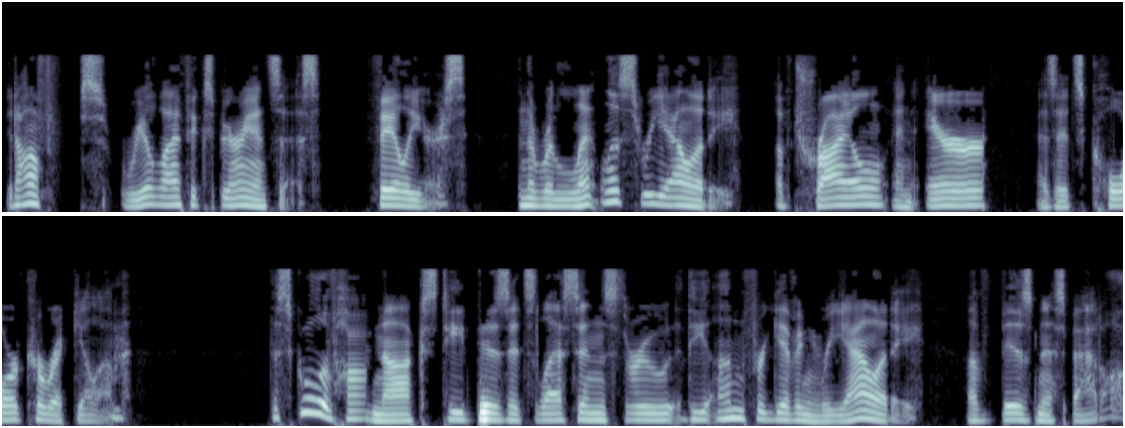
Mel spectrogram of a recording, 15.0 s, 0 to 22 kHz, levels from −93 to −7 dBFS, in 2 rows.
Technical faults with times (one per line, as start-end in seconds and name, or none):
0.32-0.54 long network dropout
9.79-9.91 burst of packet loss
10.57-10.65 burst of packet loss
11.57-11.63 short concealed packet loss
